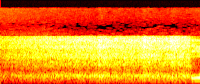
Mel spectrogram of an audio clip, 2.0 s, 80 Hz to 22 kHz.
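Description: Shortwave receiver's single-sideband audio on 40 m in a gap between transmissions: an even hiss of band noise, thin with no highs, slowly swelling a little.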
